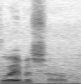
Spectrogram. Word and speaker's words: Levisham: I was never pronouncing it right, I can never pronounce the names right anyway at the best of times. It's Levisham, I was calling it Levisham.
